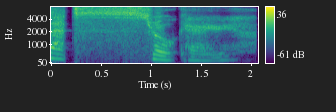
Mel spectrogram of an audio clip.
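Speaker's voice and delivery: breathy, whispered, hissing snake voice. A snake on the table replies to the group, in a hissing snake voice. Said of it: "the snake hisses and speaks it common".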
